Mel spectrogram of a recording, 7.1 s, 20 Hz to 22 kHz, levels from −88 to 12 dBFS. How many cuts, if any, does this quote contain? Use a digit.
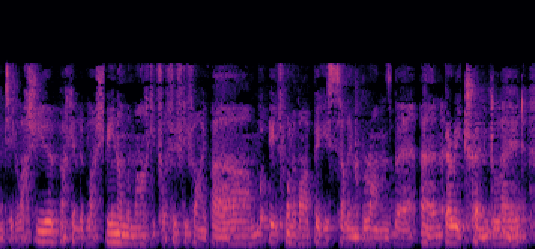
6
